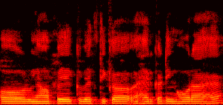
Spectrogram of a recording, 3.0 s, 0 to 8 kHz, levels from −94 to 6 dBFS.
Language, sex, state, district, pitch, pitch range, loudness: Hindi, male, Bihar, Araria, 145 Hz, 140-145 Hz, -34 LUFS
